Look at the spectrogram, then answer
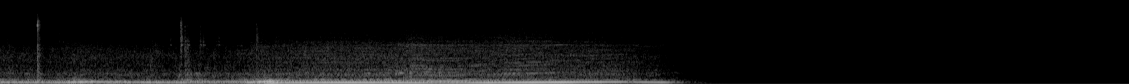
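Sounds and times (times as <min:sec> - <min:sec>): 
car engine noise: 0:00.0 - 0:07.0.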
